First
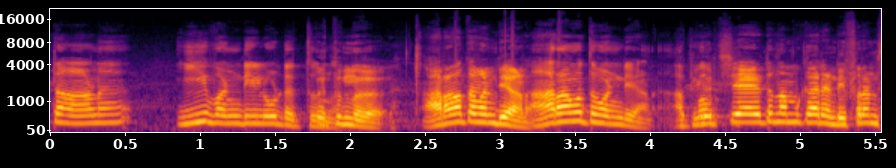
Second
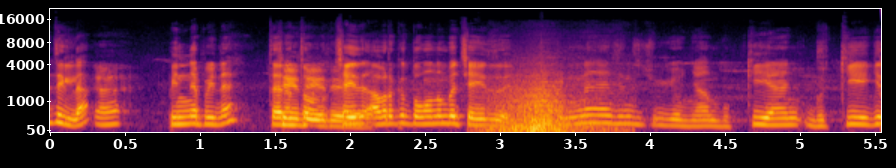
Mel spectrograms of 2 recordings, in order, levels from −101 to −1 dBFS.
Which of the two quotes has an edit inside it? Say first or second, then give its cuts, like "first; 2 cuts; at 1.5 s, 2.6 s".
second; 1 cut; at 3.2 s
